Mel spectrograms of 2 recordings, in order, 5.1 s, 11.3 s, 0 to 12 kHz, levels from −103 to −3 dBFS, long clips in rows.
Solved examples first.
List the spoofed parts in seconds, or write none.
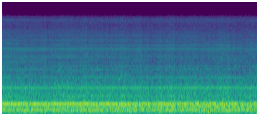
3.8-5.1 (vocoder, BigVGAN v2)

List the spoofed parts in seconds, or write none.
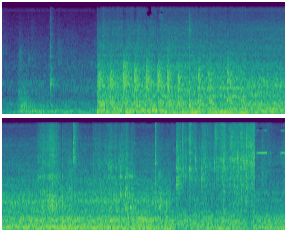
1.8-3.4 (vocoder, BigVGAN v2)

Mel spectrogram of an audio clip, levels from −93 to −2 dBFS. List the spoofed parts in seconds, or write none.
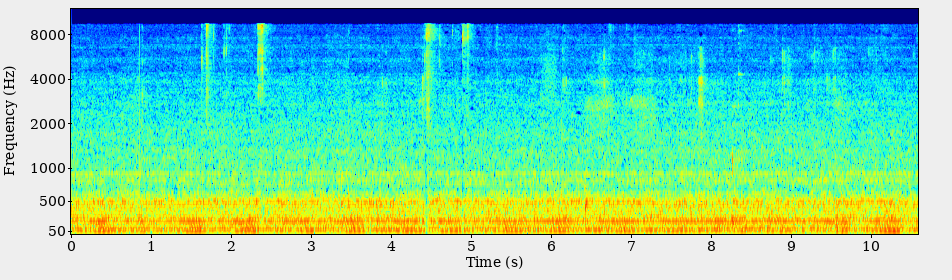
0.0-0.5 (vocoder, BigVGAN v2); 1.8-4.6; 7.7-10.6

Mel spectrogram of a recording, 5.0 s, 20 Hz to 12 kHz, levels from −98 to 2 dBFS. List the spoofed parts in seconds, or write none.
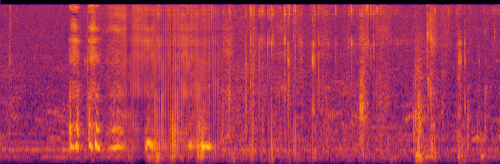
1.2-2.2 (vocoder, BigVGAN v2)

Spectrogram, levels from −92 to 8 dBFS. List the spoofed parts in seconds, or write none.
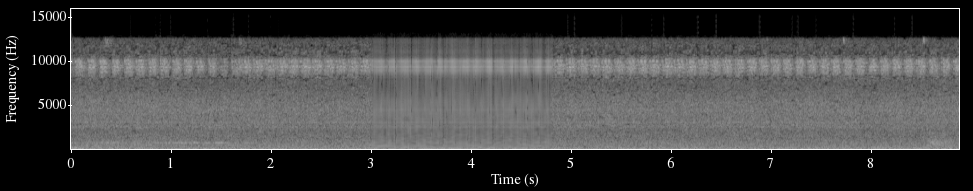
3.0-4.8 (vocoder, BigVGAN v2)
